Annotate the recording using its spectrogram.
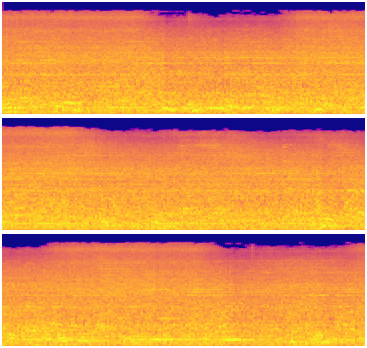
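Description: Steady exhibition-hall din: a dense mechanical rumble and hiss of running machinery mixed with crowd noise, with faint steady tones in it.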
